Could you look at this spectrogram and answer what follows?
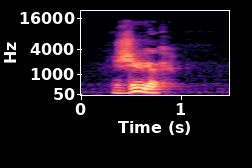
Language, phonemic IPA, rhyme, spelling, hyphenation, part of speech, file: Dutch, /zyr/, -yr, zuur, zuur, adjective / noun, Nl-zuur.ogg
- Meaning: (adjective) 1. sour 2. acidic 3. peevish, humorless, fretful; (noun) acid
